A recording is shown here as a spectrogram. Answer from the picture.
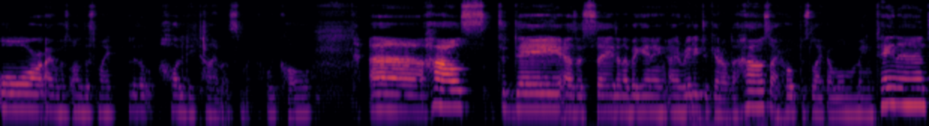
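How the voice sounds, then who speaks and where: A woman with a non-native accent speaks at a fairly low pitch with fairly even intonation. Her loudness swings widely. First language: not English. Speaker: vlogger and small café owner. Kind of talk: casual vlog monologue. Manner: hesitant, with fillers.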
